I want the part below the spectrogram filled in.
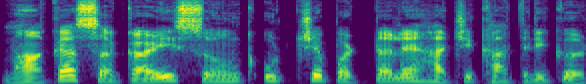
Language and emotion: Goan Konkani, neutral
